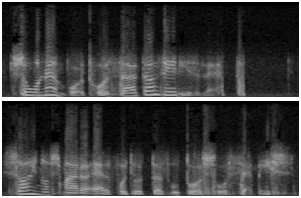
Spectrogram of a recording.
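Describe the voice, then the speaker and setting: An older woman reading a passage from her own memoir aloud in a calm, measured way. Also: lowish voice, a little hiss or hum, poor audio.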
